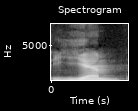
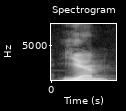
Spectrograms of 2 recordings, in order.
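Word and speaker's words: եմ: it's the conjugated form of allah okay is pronounced yem okay yem that's that's spelled with a yetch and amma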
